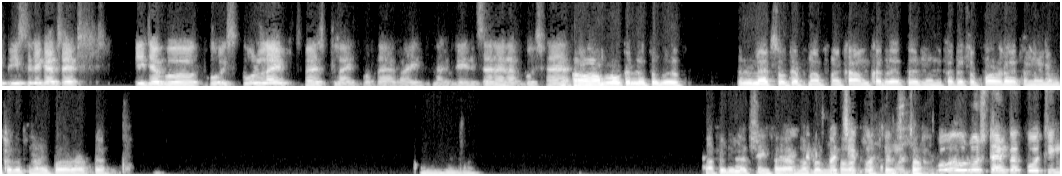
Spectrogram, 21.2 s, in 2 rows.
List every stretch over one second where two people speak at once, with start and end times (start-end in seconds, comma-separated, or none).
17.9-19.8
